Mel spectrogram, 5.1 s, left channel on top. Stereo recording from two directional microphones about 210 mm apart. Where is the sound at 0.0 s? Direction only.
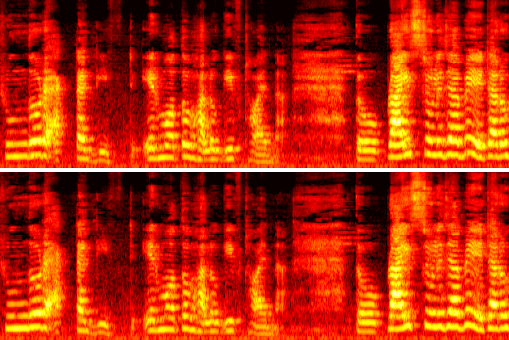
15° left (ahead or behind).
